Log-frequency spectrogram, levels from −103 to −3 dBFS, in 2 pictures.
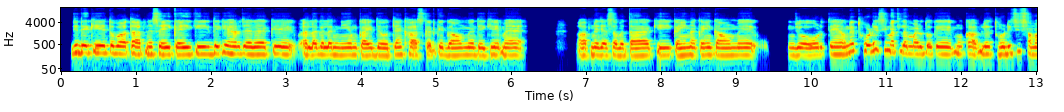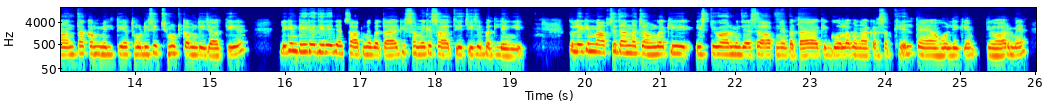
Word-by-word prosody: जी, 230 - +2
देखिए 225 +1 +2
ये 220 - +5
तो 220 - +4
बात 205 0 +2
आपने 195 -1 +1
सही 190 -1 +3
कही 190 0 +3
कि 200 0 +2
देखिए 220 +2 +2
हर 205 0 +2
जगह 195 -1 +3
के 210 - +3 0.4
अलग-अलग 185 +1 +2
नियम-कायदे 180 -1 0
होते 175 +2 0
हैं, 190 - -1
ख़ास 200 -1 -2
कर - - -3
के 190 - -1
गाँव 180 0 +2
में 185 -1 +1
देखिए 180 +1 0
मैं 180 -1 -2 0.8
आपने 185 +1 0
जैसा 180 0 +1
बताया 170 0 +2
कि 180 0 0
कहीं 175 +1 +1
न 185 -1 0
कहीं 185 0 +1
गाँव 175 -1 +1
में 180 0 0 0.6
जो 180 0 +2
औरतें 185 +2 -1
हैं, 195 0 +1
उन्हें 235 +8 0
थोड़ी-सी 280 +5 0
मतलब 225 -4 -2
मर्दों 195 -1 0
के 195 -1 +2
मुकाबले 200 -1 -2
थोड़ी-सी 205 +6 -1
समानता 190 -3 -1
कम 200 - +1
मिलती 195 +1 -1
है, 195 - +1
थोड़ी-सी 195 +3 0
छूट 210 0 -2
कम 190 -2 +1
दी 185 -1 +2
जाती 170 - 0
है। 395 -7 -1 0.5
लेकिन 275 -10 +2
धीरे-धीरे 245 -2 +3
जैसा 215 -2 0
आपने 190 0 0
बताया 180 -1 +1
कि 210 +6 -8
समय 210 -4 -1
के 220 - -1
साथ 205 - -2
ये 370 - +3
चीज़ें 380 +2 0
बदलेंगी। 170 - -2 0.6
तो - - -1
लेकिन 250 +2 +2
मैं 245 -2 +2
आपसे 230 +2 -1
जानना 225 -2 +2
चाहूँगा 200 -2 +2
कि - - +2 0.3
इस 195 0 -2
त्योहार 195 -1 +3
में 195 -1 +1
जैसे 190 +1 +1
आपने 180 0 -1
बताया 175 +1 +1
कि - - -3
गोला 180 0 +3
बनाकर 175 -2 -2
सब - - -9
खेलते 205 -1 -2
हैं, 175 -1 +1
होली 175 0 +1
के 175 - -3 0.2
त्योहार 175 +1 0
में, 185 +8 -2
190 Hz, 205 wpm, -23 LUFS, 180-210 Hz, 0.8 s, ये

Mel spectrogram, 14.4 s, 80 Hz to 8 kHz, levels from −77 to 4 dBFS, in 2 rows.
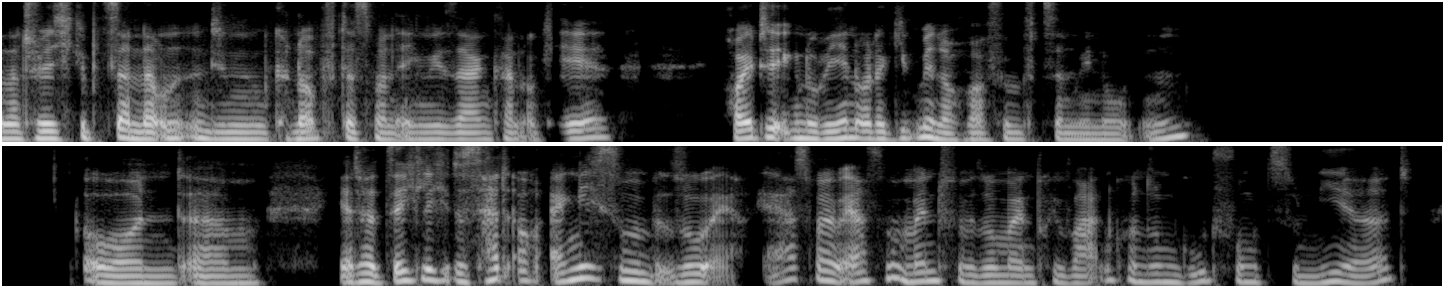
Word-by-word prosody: natürlich 155 0 +5
gibt's - - -2
dann 170 -4 +7
da 150 - +8
unten 165 0 +2
den 145 -1 +1
Knopf, 150 -1 0
dass 155 -4 0
man 145 - +1
irgendwie 145 0 -1
sagen 140 0 0
kann: 140 +1 -4
„Okay, 175 +4 -1 0.6
heute 170 +4 +7
ignorieren“ 160 +1 +4
oder 155 -1 +4
„Gib 165 +5 -6
mir 190 - +6
noch 135 -2 0
mal - - -1
15 145 +1 -6
Minuten.“ 140 +9 -4 1.6
Und, 150 -1 +1
ähm, 150 0 -2 0.4
ja, 160 - +3
tatsächlich 190 +5 +3
das 175 +1 -1
hat 230 -1 +1
auch 200 - -2
eigentlich 235 +4 +2
so 200 -4 +2
so 165 +1 +2 0.2
erst 225 0 -9
mal 200 - +2
im - - +2
ersten 195 +9 -1
Moment 195 -2 -1
für 160 - -6
so 155 - -2
meinen 155 -1 -3
privaten 155 +5 -6
Konsum 170 -6 -5
gut 180 +5 -8
funktioniert, 165 +4 -7
160 Hz, 185 wpm, -20 LUFS, 150-185 Hz, 1.6 s, da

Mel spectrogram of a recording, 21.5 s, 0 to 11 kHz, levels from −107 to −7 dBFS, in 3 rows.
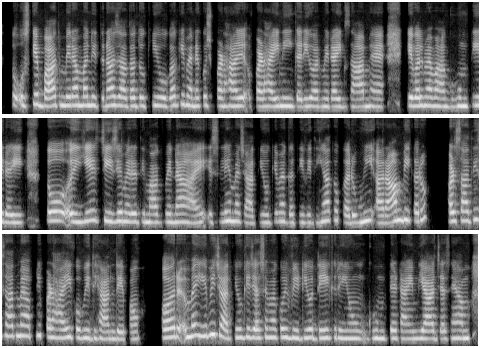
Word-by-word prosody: तो - - -3
उसके 260 +4 0
बाद 245 +1 +3
मेरा 255 0 +3
मन 260 0 +3
इतना 250 0 0
ज़्यादा 245 -2 0
दुखी 245 +2 -4
होगा 245 -1 0
कि 290 - -2
मैंने 245 -3 +1
कुछ 260 0 -5
पढ़ाय 240 0 +2 0.2
पढ़ाई 230 0 +2
नहीं 240 -1 +3
करी 225 +1 -2
और 230 -1 0
मेरा 230 0 0
एग्ज़ाम 225 0 -2
है, 225 -2 -2 0.4
केवल 245 0 +4
मैं 250 0 +2
वहाँ 235 -2 0
घूमती 235 +3 0
रही। 225 -1 0 0.3
तो 270 - +3 0.2
अ, - - -1
ये 250 +4 +2
चीजें 265 -2 +1
मेरे 245 -1 +1
दिमाग 235 -1 -3
में 240 - -1
ना 240 +1 +1
आए 215 +2 -1
इसलिए 245 +3 -3
मैं 260 -1 +1
चाहती 220 -2 -7
हूँ 225 0 -5
कि 235 - -11
मैं 260 0 -3
गतिविधियाँ 230 +3 -4
तो 285 - -6
करूँ 220 +2 0
ही, 285 - +3
आराम 215 +6 +3
भी 305 0 +3
करूँ 290 +7 -2 0.3
और 265 - +6
साथ 275 0 -1
ही 315 - 0
साथ 300 -1 -1
मैं 310 - +2
अपनी 300 +2 -2
पढ़ाई 255 0 +2
को 250 -1 0
भी 240 0 +2
ध्यान 215 -1 -2
दे 215 -1 0
पाऊँ। 210 +1 -6 0.4
और 265 +2 +4
मैं 285 +4 +5
ये 300 -2 +2
भी 345 +3 +5
चाहती 255 -7 0
हूँ 255 - +1
कि 265 - 0
जैसे 250 +1 +1
मैं 255 0 +1
कोई 260 +1 +1
वीडियो 245 +1 +1
देख 240 +2 -1
रही 235 -2 0
हूँ, 230 0 +1
घूमते 230 0 0
टाइम 220 0 -3
या 225 -1 +3
जैसे 220 +1 -6
हम 230 0 +2
240 Hz, 220 wpm, -23 LUFS, 230-260 Hz, 0.4 s, और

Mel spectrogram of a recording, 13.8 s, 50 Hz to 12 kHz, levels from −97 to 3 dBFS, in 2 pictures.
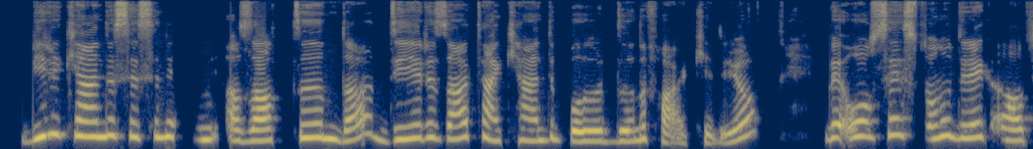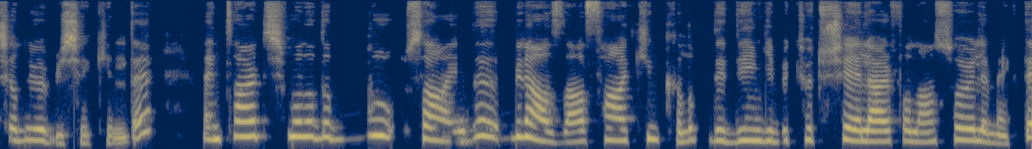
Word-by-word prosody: biri 330 - +5
kendi 340 -2 +5
sesini 330 -1 +3
i 315 -5 -7 0.2
azalttığında 250 +4 +3 0.2
diğeri 295 +4 +2
zaten 295 -1 +1
kendi 245 +2 -3
bağırdığını 235 +2 +4
fark - - -4
ediyor 415 0 0 0.5
ve 305 0 +3
o 335 +3 +2
ses 365 +1 0
tonu 305 +4 0
direkt 300 +1 +1
alçalıyor 250 0 -1
bir 180 - -7
şekilde. 185 - -3 0.4
Hani, 275 0 -1
tartışmada 335 0 0
da 325 - -1 0.3
bu 360 -2 +1
sayede 280 - -2
biraz 250 -11 +1
daha 215 +1 -2
sakin 250 +3 -2
kalıp 245 +4 -6
dediğin 245 +1 -2
gibi 235 0 -6
kötü 260 +1 -7
şeyler 235 -4 +2
falan 225 -2 -4
söylemek 235 - -3
de - - +4
270 Hz, 155 wpm, -23 LUFS, 240-325 Hz, 0.5 s, biri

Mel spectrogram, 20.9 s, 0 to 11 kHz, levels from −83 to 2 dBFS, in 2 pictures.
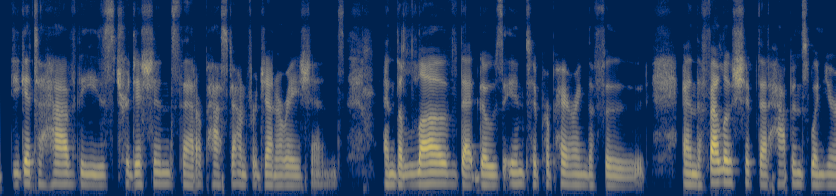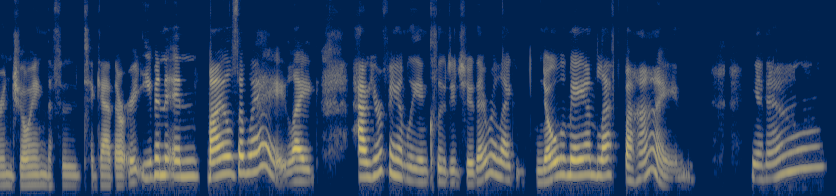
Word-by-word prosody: you 140 - -7
get 150 +1 +2
to - - -5
have 140 -1 0
these 130 -2 -6
traditions 140 0 -2
that 125 -4 -3
are - - -4
passed 130 -3 -6
down 140 -2 -4
for 130 - -11
generations 125 -2 -5 0.5
and 135 0 -3
the 135 - +2
love 140 +1 +4
that 120 - +1
goes 125 -1 -1
into 145 -1 -5
preparing 135 -3 -4
the 130 - -9
food 115 -3 -8 0.4
and 135 -2 0
the - - -7
fellowship 155 0 +4
that 130 -1 0
happens 140 -1 -6
when 130 -2 -3
you're 130 -1 -6
enjoying 125 0 -2
the 120 - -10
food 125 0 -10
together 125 0 -1
or - - -4
even 220 +8 +1
in 235 -1 +1
miles 265 +5 +6
away. 295 +2 +2
Like, 170 +1 +4 0.4
how 225 -1 +8
your 250 +7 -1
family 225 - -1
included 155 -1 -6
you, 145 0 0
they 175 +3 0
were 265 +3 -2
like, 200 -4 -1 0.3
"No 180 +11 +3
man 245 +1 +4
left 250 +1 0
behind." 190 - -3 0.7
You 200 -2 -5
know? 315 - -5
145 Hz, 150 wpm, -24 LUFS, -, 0.7 s, how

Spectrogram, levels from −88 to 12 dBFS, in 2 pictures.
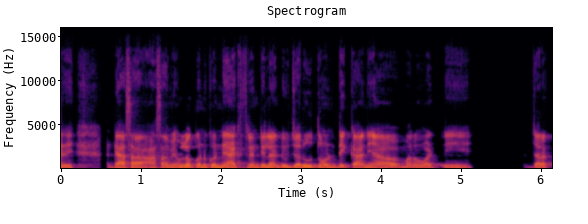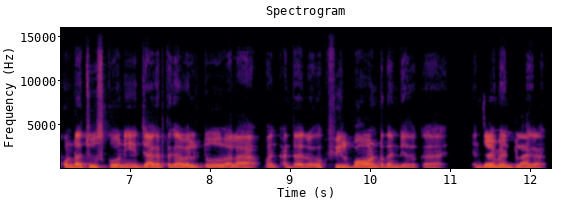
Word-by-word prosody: అని 145 0 0 0.5
అంటే 150 - -3
ఆ - - +6
స - - +1 0.3
ఆ - - +1
సమయంలో 175 +9 +2
కొన్ని 170 -1 +2
కొన్ని 155 -1 +3
యాక్సిడెంట్ 165 +2 0
ఇలాంటివి 150 -3 +2
జరుగుతూ 165 +7 +3
ఉంటాయి. 195 +5 0
కానీ 180 +3 +2
ఆహ్, 145 -2 +1
మనం 140 0 -3
వాటిని 135 -1 -4 1.0
జరగకుండా 165 +4 +2
చూసుకొని 155 +1 0 0.2
జాగ్రత్తగా 155 +1 +1
వెళ్తూ 140 +3 -2 0.3
అలా 135 -1 0 0.4
అం - - -5 0.2
అంటే 165 - -5 0.3
ఒక 140 - -15
ఫీల్ 195 -1 +1
బావుంటదండి. 140 -8 0
అదొక 115 +1 -11 0.7
ఎంజాయ్‌మెంట్‌లాగా. 130 -3 +1
150 Hz, 135 wpm, -23 LUFS, 140-165 Hz, 1.0 s, ఆ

